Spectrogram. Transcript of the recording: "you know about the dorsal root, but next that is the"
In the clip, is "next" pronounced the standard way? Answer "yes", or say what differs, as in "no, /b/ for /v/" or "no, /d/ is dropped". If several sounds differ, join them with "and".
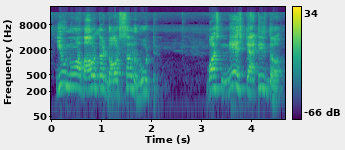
no, /k/ is dropped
